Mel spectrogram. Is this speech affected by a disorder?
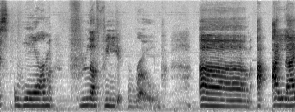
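No.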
